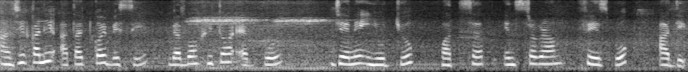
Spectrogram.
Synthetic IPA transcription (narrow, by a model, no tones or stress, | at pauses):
azikaliʔatajtkojbesi | bɛbɔxitɔʔɛpbuɹzɛnɛjutjub | watsɛp̚instaɡɹampʰesbuk | adi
